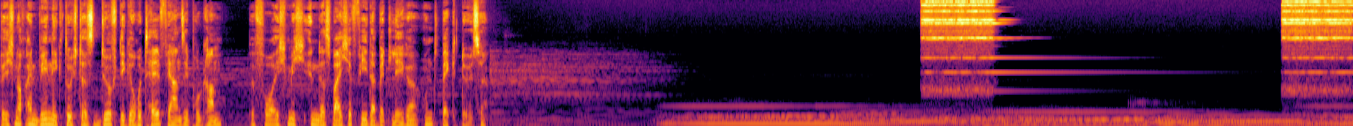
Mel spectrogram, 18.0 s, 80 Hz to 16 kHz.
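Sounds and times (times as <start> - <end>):
speech: 0.0 - 6.6
sustained low drone of music: 0.0 - 18.0
bedside telephone bell ringing: 12.3 - 14.3, 17.1 - 18.0.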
